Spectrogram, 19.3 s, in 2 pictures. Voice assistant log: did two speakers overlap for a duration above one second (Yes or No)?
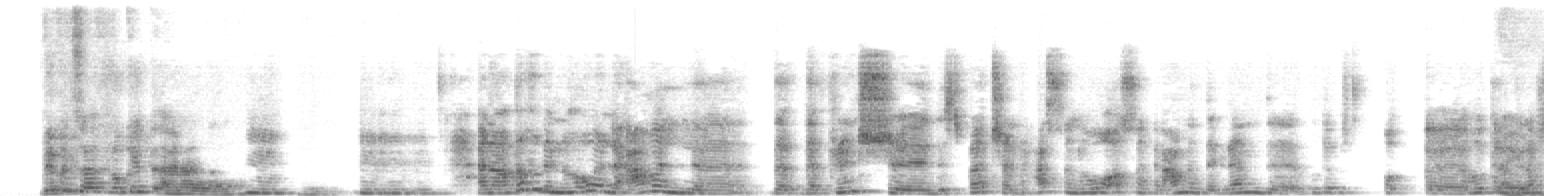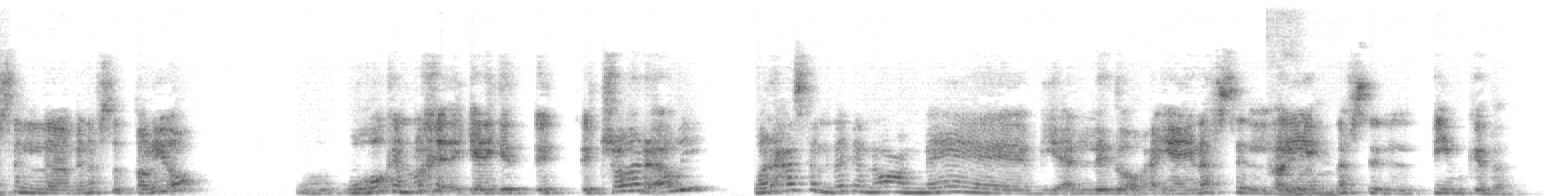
No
